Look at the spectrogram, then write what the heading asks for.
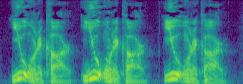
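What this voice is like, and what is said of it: Imitates another person's voice. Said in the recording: “that's my best Oprah impression”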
